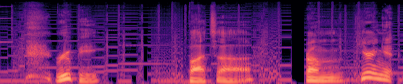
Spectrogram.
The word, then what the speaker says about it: rupee: for anyone who's particular about the pronunciation of rupee vs ruby i do in like every other zelda game i do call it the proper thing ruby or roop sorry rupee but uh from hearing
